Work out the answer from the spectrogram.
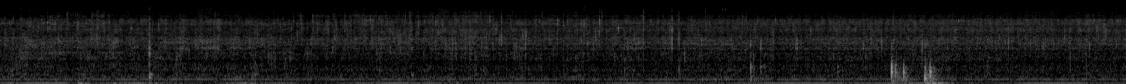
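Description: Sliced bitter gourd and chilli-tomato spice paste sizzling steadily as they are stir-fried in a pan. Two brief louder clatters come about nine seconds in.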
